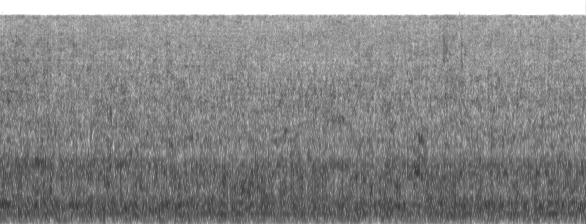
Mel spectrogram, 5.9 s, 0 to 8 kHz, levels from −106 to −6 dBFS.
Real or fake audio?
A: fake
